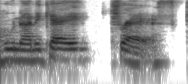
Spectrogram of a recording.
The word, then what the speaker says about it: Haunani-Kay Trask: Oh, Hunani K. Trask.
